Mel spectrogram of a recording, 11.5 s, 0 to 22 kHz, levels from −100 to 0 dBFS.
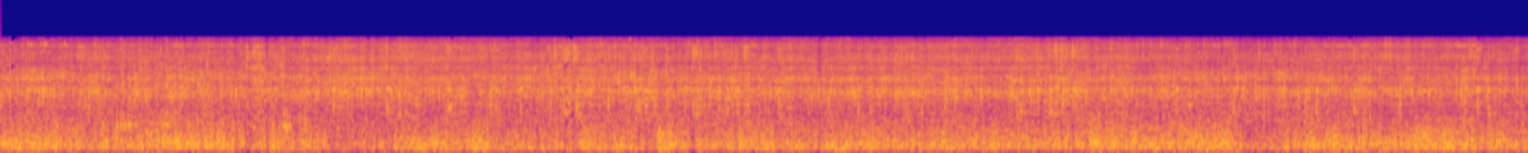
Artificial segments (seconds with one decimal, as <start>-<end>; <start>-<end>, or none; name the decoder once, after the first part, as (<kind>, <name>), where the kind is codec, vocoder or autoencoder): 2.7-3.7 (autoencoder, DAC-VAE); 6.6-8.5; 10.4-10.9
